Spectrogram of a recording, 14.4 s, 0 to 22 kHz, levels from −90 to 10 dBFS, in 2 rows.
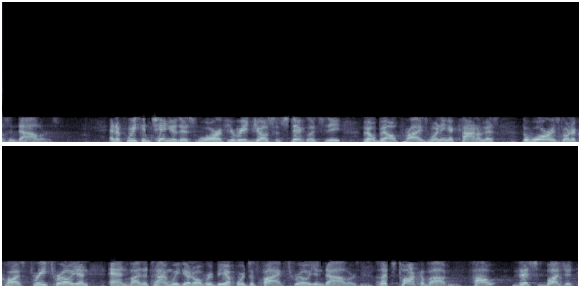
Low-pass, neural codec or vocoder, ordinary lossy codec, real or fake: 7.2 kHz; none; AAC, 16 kbps; real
